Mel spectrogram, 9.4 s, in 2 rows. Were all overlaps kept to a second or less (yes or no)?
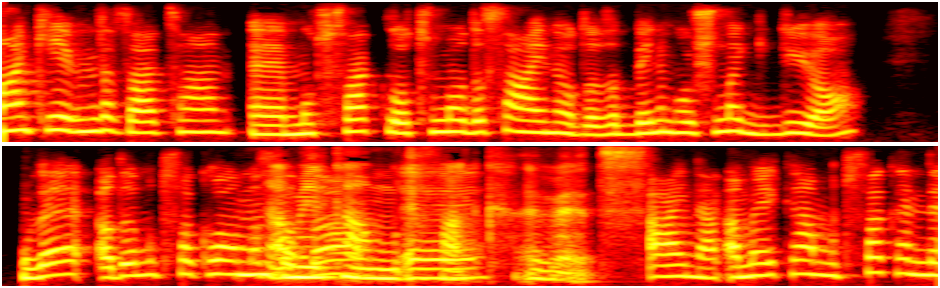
no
